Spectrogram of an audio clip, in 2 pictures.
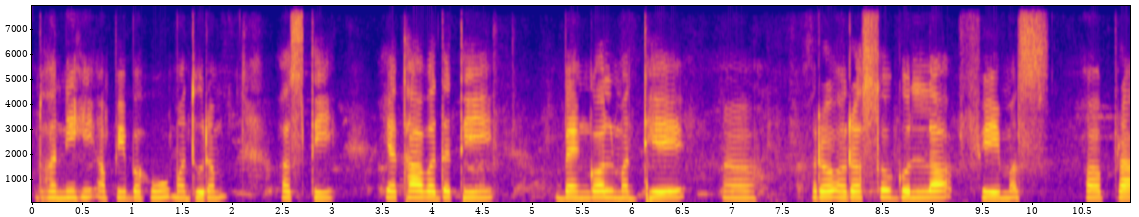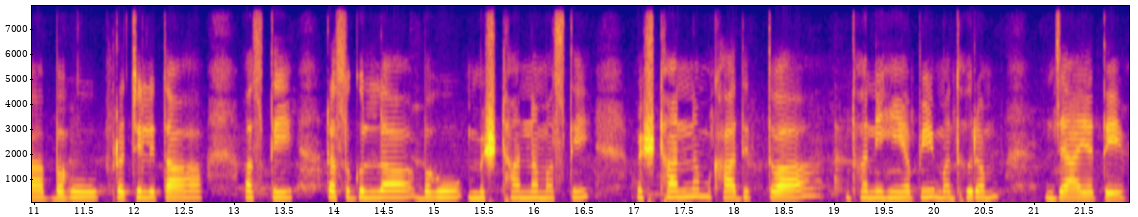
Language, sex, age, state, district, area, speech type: Sanskrit, female, 18-30, Madhya Pradesh, Ujjain, urban, spontaneous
